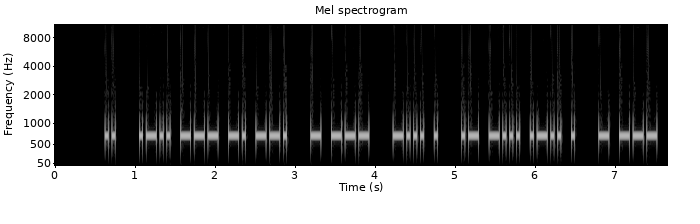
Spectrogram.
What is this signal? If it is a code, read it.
Morse code, heard as a keyed tone, about 28 wpm, 700 Hz. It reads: I LONG TO BE ABLE TO
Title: Sentences from Top 1000 Words - Review Part 6 - 28wpm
